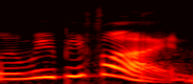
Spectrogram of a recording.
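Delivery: ordinary talk, nothing marked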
